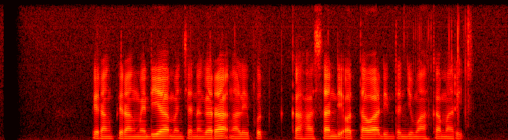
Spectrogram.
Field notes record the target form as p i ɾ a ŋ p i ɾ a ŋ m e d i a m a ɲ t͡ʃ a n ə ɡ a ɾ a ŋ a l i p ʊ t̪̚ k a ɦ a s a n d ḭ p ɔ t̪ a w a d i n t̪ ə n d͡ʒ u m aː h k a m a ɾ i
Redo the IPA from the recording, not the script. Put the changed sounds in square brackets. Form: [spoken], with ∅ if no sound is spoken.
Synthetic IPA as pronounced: p i ɾ a ŋ p i ɾ a ŋ m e d i a m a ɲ t͡ʃ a n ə ɡ a ɾ a ŋ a l i p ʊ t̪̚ k a ɦ a s a n d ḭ [ʔ] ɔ t̪ a w a d i n t̪ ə n d͡ʒ u m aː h k a m a ɾ i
